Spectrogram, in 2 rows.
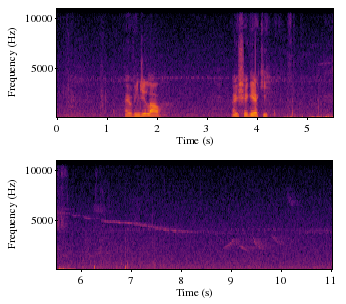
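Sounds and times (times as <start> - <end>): faint birdsong whistle: 5.1 - 11.0.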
